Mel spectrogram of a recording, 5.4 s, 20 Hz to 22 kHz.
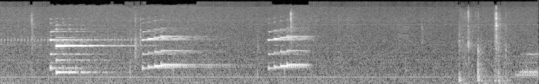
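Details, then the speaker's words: Phone line after installing a Viking RG-10A ring amplifier, on the run to the living room, where one jack has a cordless phone plus another phone: warbling ring bursts come broken and uneven. Polarity issue suspected, not confirmed. "I'm getting a very odd ring pattern out of one of my lines, the run that goes up into the living room. I suspect that it's some kind of polarity issue perhaps."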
